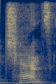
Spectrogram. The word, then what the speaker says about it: chance: Это шанс, если British pronunciation, британское произношение chance, или chance, American pronunciation, американское. So, it's a very good chance.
